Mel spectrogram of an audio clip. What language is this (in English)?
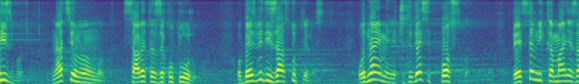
Serbian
